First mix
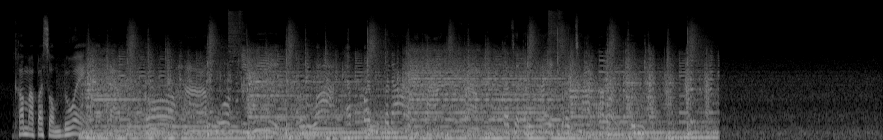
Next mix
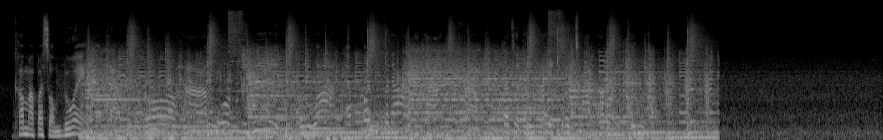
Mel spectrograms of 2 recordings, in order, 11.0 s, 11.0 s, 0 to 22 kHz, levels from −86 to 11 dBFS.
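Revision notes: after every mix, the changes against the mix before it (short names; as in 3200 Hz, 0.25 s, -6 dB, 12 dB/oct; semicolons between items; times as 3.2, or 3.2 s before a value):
master: add high shelf 3900 Hz +6 dB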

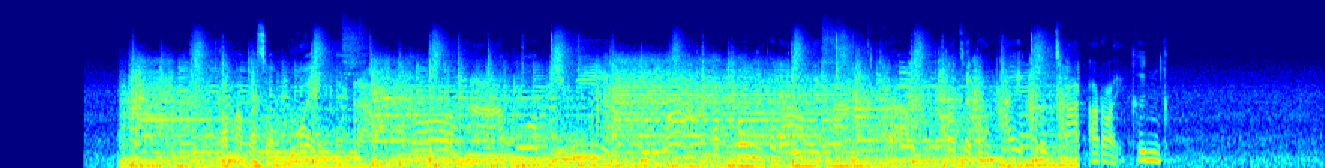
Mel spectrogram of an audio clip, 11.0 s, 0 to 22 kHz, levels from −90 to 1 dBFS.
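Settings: speech: entry +1.60 s; master: add LPF 7700 Hz 12 dB/oct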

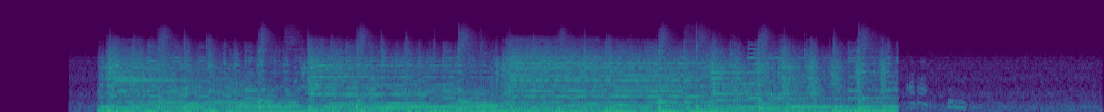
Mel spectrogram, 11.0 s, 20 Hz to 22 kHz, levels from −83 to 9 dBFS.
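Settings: speech: add vowel filter u; master: add air absorption 79 m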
